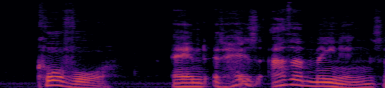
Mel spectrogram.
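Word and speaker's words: קָוָה: the Hebrew it's a Hebrew word that is pronounced corvo and it has other meanings apart from patiently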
